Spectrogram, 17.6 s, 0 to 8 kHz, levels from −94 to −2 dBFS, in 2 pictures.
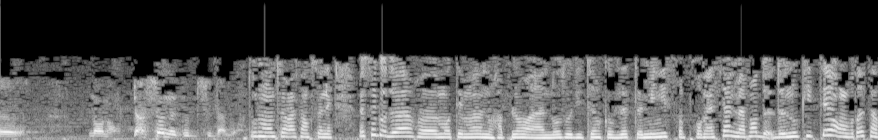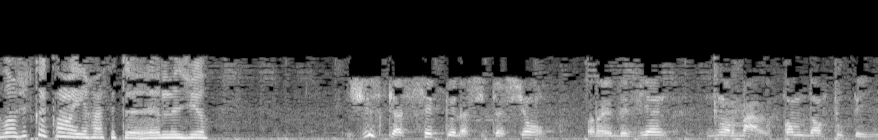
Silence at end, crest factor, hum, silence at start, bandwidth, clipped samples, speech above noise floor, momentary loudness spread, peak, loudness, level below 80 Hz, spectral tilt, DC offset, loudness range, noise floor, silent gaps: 0 s; 14 dB; none; 0 s; 5 kHz; under 0.1%; 21 dB; 12 LU; 0 dBFS; -13 LUFS; -36 dBFS; -11 dB/octave; under 0.1%; 5 LU; -33 dBFS; none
